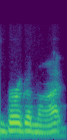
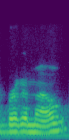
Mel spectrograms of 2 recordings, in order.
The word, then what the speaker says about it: bergamot: the next one is bergamot or bergamot depending on where you live and how you say it it's a floral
